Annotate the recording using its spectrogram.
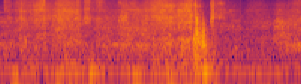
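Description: Pages of an old paper book being turned by hand: a dry rustling, with a sharper flick of paper a little over a second in.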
